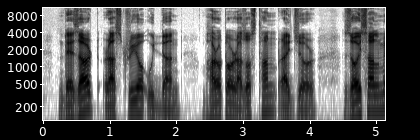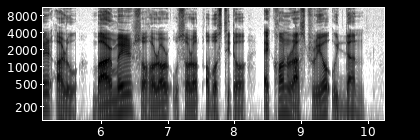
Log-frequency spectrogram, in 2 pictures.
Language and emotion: Assamese, neutral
